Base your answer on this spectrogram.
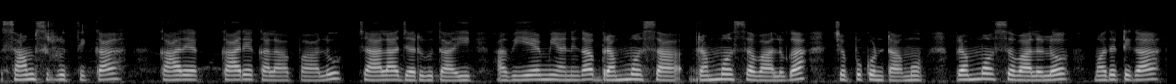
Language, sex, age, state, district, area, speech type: Telugu, female, 45-60, Andhra Pradesh, Chittoor, rural, spontaneous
